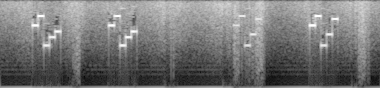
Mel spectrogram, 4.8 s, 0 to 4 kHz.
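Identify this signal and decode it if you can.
Five-tone selective call (ZVEI), heard as quick runs of five tones, tones of about 70 ms. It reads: 88146 88146 88150
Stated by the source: ZVEI five-tone selective call received on an SDR.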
